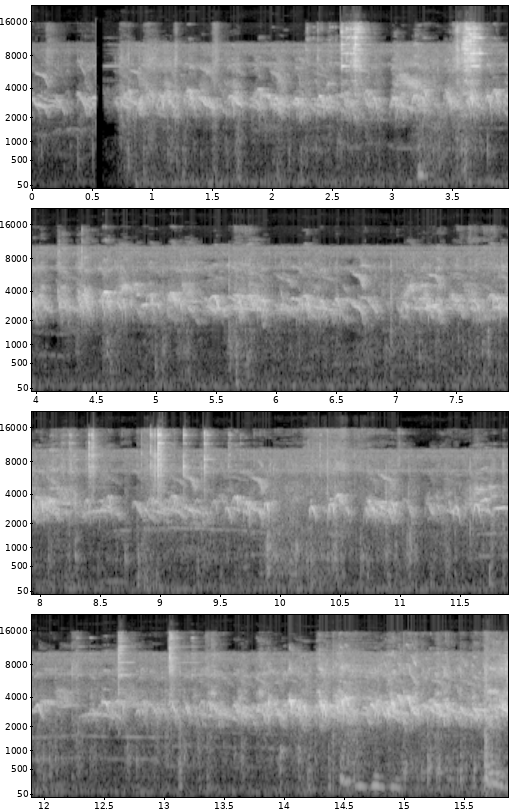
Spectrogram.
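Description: Young ducklings kept at a home peep continuously in high, rapid chirps, fairly close and steady throughout, with a few louder calls and some faint background noise.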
